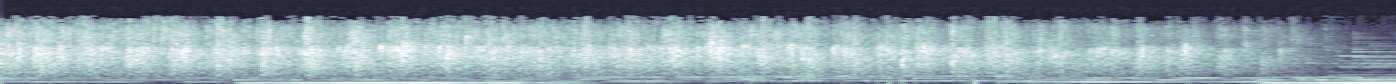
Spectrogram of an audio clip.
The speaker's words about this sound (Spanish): Porque damos un aplauso fuerte a nuestro Dios.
